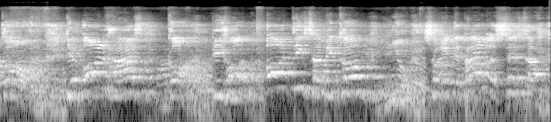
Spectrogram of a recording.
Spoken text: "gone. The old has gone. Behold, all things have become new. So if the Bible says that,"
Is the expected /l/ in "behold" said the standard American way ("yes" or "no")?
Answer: no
